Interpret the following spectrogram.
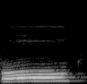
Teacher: estamos redondeando los labios para la u estamos trayendo la lengua hacia dentro de la boca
